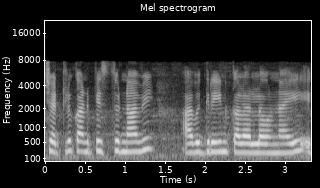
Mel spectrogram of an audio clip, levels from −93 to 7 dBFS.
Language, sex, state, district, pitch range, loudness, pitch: Telugu, female, Telangana, Mahabubabad, 230-260 Hz, -13 LUFS, 250 Hz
